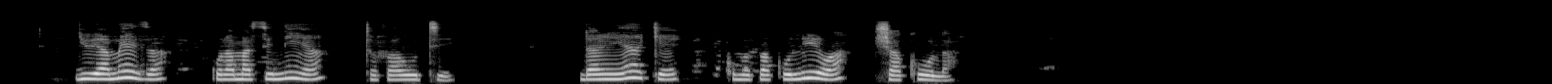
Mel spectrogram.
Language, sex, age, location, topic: Swahili, female, 36-49, Mombasa, agriculture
